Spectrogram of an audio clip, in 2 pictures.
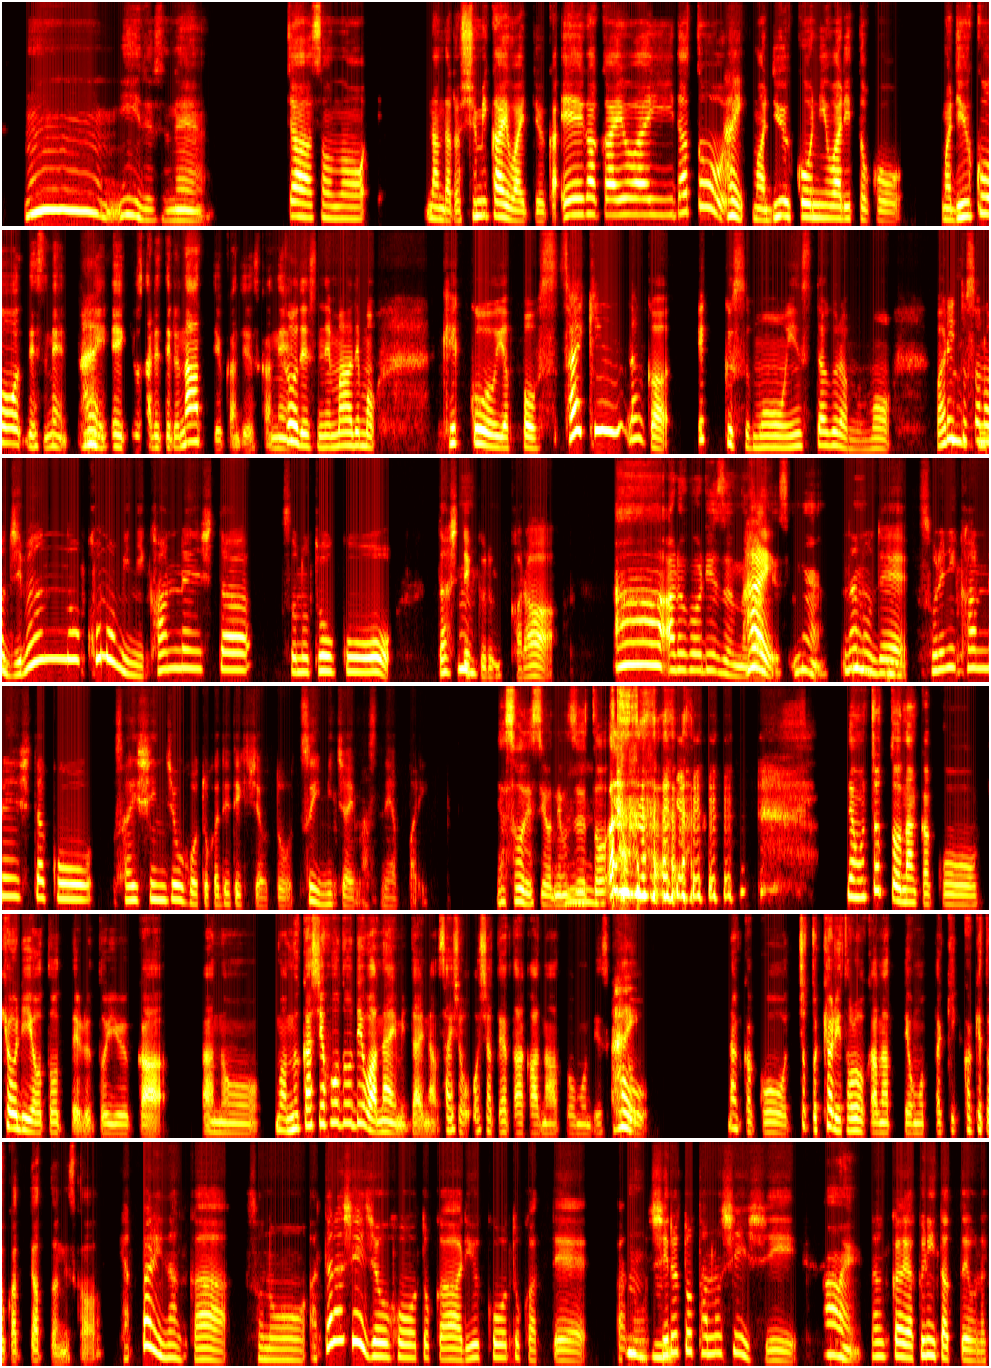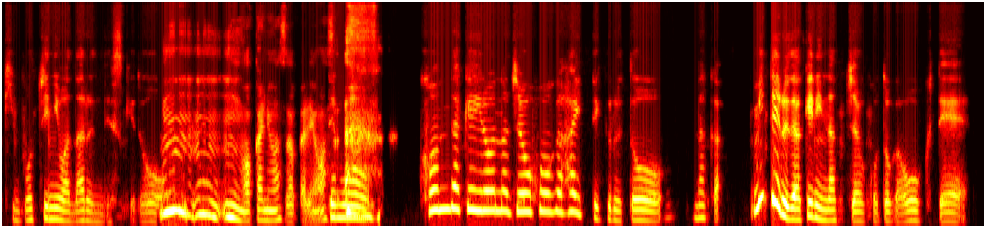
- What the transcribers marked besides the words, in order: laugh; chuckle
- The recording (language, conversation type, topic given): Japanese, podcast, 普段、SNSの流行にどれくらい影響されますか？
